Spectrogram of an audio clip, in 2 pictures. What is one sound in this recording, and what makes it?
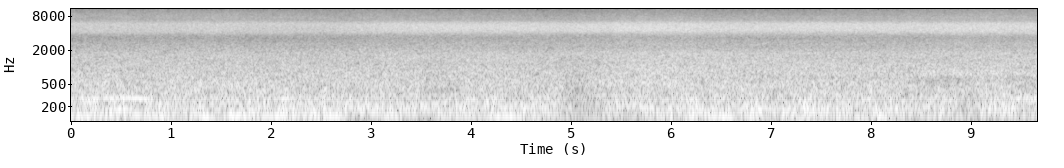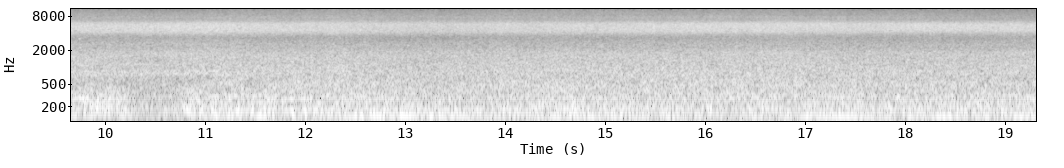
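Churning water rushes and splashes loudly beside a boat.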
